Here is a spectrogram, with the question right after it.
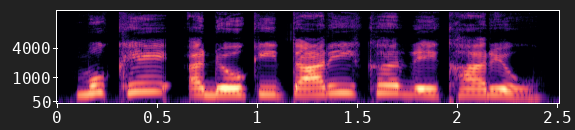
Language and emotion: Sindhi, neutral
